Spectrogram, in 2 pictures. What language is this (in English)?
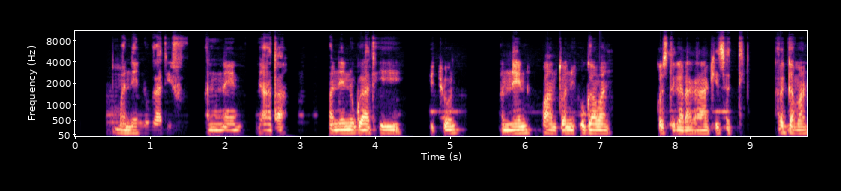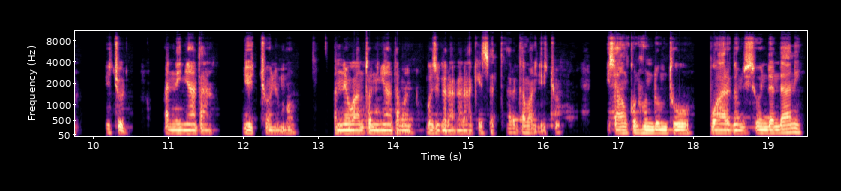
Oromo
